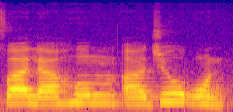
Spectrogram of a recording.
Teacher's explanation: تنوین کے بعد حروف حلقی میں سے غین آیا ہے، اسی لیے ہم نون کی آواز کو ظاہر کر کے یعنی ویری کلیئرلی پڑھیں گے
